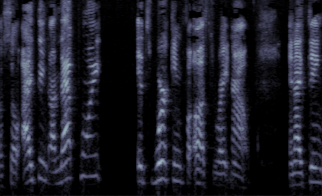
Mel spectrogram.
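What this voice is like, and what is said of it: Boston-area accent. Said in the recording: “you got that Boston accent”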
